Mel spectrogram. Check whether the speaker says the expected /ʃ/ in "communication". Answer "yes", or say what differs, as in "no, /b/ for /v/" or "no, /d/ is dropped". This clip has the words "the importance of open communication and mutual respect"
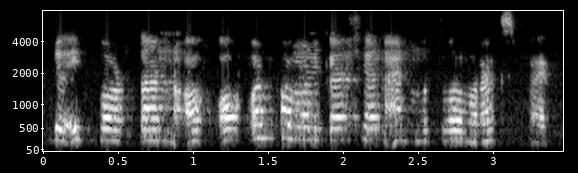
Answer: no, /s/ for /ʃ/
